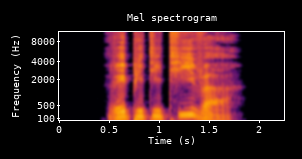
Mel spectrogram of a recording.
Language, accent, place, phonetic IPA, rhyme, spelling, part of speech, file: German, Germany, Berlin, [ʁepetiˈtiːvɐ], -iːvɐ, repetitiver, adjective, De-repetitiver.ogg
- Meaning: inflection of repetitiv: 1. strong/mixed nominative masculine singular 2. strong genitive/dative feminine singular 3. strong genitive plural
